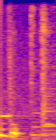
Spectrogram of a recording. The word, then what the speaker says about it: 不: Kanci tersebut dibaca fu atau bu.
